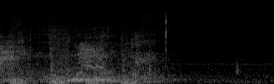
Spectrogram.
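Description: Zombies groan in a video game fight.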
